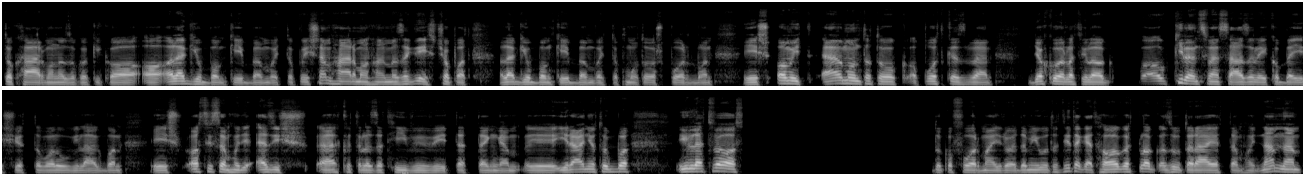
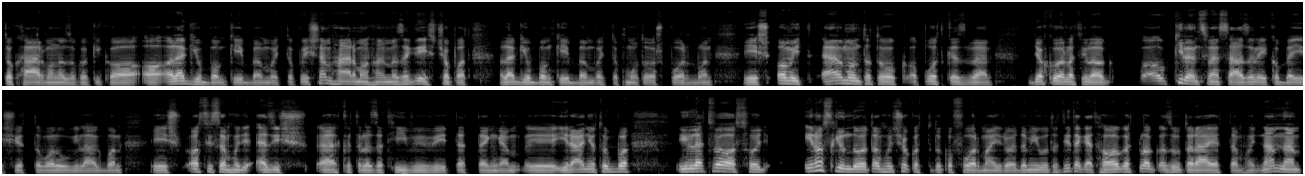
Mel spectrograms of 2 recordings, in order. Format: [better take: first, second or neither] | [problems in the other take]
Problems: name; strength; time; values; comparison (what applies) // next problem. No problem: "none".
second | audio cutting out; at 20 s for 2 s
